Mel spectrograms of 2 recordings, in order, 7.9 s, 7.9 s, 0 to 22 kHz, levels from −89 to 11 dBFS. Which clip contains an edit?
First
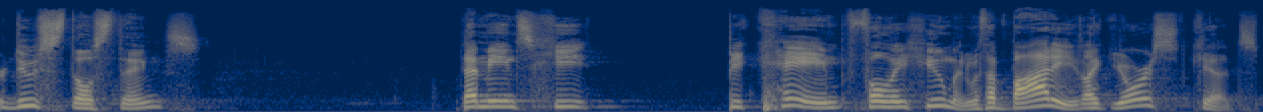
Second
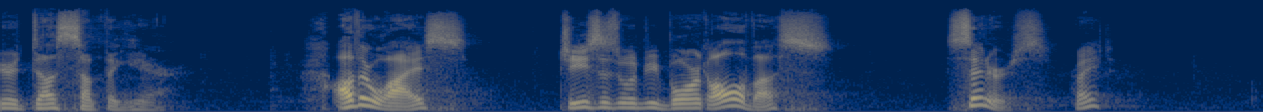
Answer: second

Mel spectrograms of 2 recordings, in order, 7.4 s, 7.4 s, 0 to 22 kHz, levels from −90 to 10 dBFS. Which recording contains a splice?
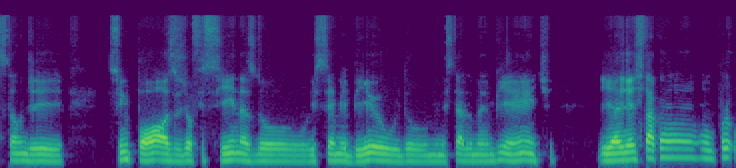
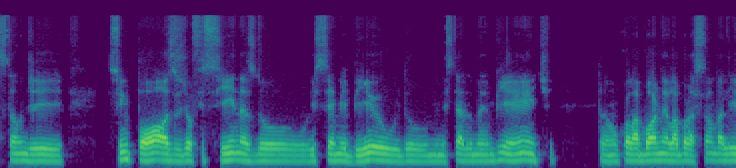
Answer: first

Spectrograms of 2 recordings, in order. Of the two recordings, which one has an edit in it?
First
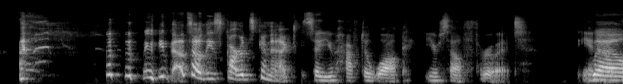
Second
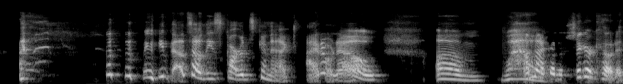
first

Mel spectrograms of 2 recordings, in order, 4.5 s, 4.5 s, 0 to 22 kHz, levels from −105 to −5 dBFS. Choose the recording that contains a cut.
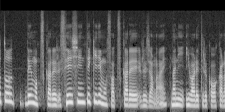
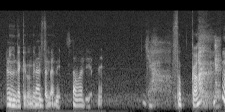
first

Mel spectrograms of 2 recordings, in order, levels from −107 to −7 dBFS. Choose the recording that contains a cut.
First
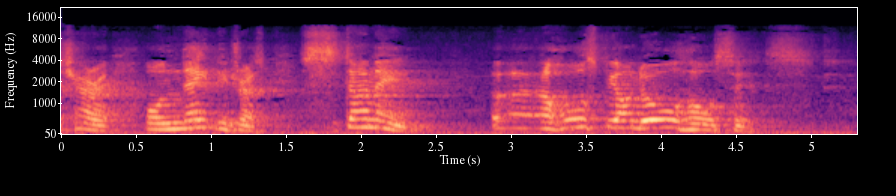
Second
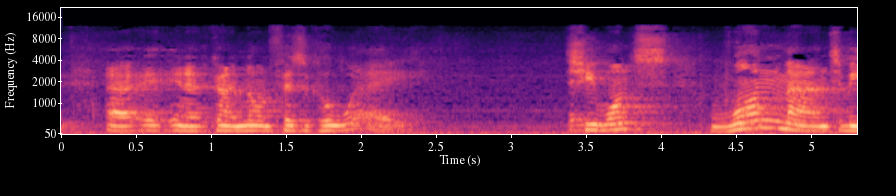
second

